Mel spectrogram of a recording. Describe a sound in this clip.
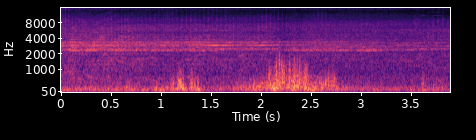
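Engines rev loudly as quad bikes ride in a procession.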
